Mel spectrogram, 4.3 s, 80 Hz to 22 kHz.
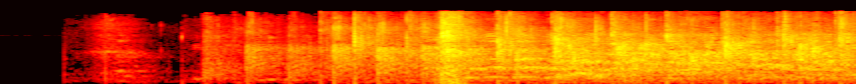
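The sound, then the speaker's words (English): Audience applause for a speaker ending his talk early swells from a few scattered claps into steady, dense clapping from a crowd, sustained to the end. “So the 2 times I get claps for the record are getting a new heart and ending early.”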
